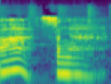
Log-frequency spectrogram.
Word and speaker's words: สง่า: นํา อักษร ต่ำ เดี่ยว เสียง ของ พยางค์ ที่ สอง จะ เปลี่ยน ไป ตาม อักษร ที่ เป็น ตัว นำ เช่น สง่า อ่าน ว่า สง่า ฉลาด อ่าน ว่า ฉลาด ขยาย อ่าน ว่า ขยาย นัก เรียน สังเกต นะ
